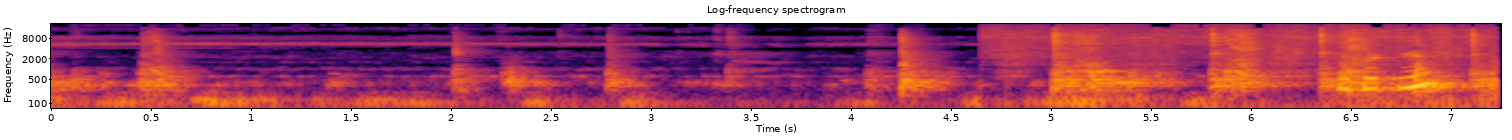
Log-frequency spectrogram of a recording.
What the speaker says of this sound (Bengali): আমি এটা 15 সেকেন্ডের মতো এটা কষিয়ে নিচ্ছি।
